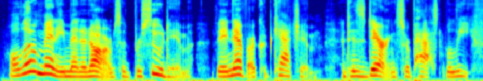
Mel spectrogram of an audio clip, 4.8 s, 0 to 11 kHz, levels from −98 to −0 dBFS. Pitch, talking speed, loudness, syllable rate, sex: 225 Hz, 225 wpm, -18 LUFS, 6.2 syllables/s, female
